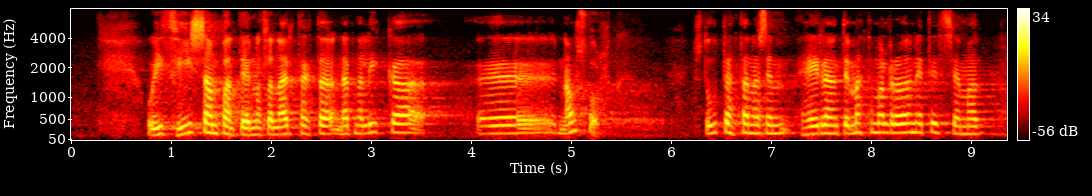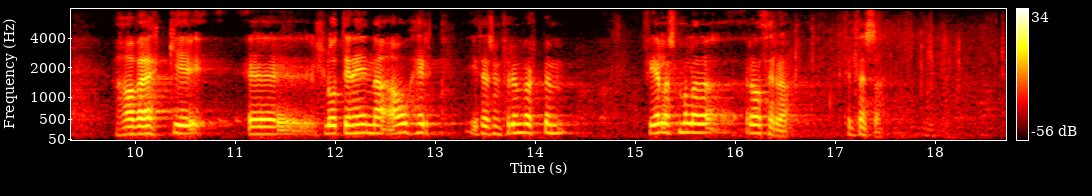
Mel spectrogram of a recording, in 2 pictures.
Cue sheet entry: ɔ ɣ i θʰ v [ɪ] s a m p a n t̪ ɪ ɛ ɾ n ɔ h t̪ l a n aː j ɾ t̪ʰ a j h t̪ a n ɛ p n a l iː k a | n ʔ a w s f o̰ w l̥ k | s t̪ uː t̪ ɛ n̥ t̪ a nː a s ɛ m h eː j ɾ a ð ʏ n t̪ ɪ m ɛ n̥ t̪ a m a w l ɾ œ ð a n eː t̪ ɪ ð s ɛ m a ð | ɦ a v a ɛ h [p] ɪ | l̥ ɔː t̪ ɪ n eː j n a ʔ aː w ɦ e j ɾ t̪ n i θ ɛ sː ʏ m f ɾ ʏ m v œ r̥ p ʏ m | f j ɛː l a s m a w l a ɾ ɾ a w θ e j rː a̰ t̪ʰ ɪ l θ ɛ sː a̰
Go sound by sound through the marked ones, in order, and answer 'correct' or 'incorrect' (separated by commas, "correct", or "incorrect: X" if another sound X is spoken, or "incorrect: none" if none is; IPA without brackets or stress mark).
incorrect: i, incorrect: c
